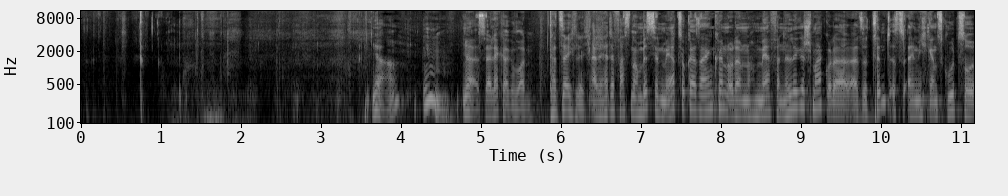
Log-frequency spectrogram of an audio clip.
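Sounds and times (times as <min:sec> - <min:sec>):
biting into a crisp freshly baked cookie: 0:00.0 - 0:04.2
speech: 0:03.6 - 0:11.1.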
